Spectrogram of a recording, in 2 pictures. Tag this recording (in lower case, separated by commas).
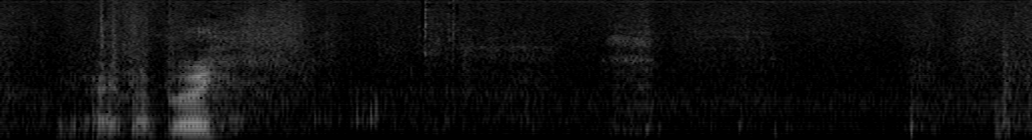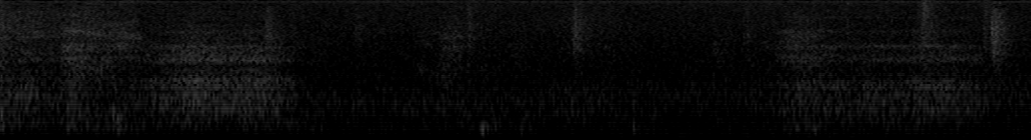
speech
